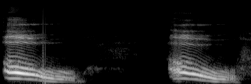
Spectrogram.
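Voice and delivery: loud, very high falling "ohh"; coworker's high "oh". Retold or imitated. Imitating Jerry, a guy at work, high loud hoot. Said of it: "He always goes".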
